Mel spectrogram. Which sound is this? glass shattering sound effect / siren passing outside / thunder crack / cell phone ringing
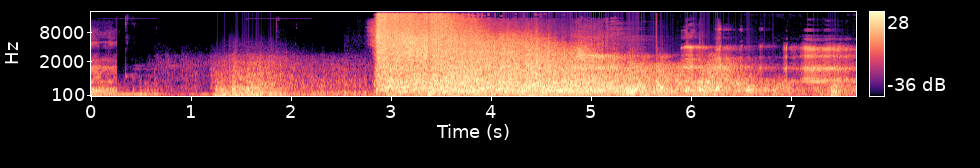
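thunder crack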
